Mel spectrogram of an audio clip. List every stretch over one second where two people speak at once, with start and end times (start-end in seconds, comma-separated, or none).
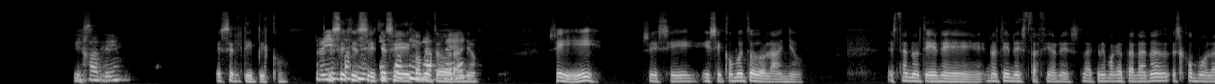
3.1-4.7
